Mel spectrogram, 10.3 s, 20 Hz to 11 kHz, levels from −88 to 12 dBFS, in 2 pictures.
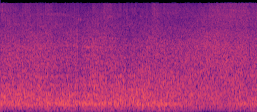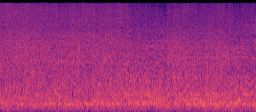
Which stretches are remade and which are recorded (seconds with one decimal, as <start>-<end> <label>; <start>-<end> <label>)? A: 0.0-3.5 remade; 3.5-5.1 recorded; 5.1-9.2 remade; 9.2-9.7 recorded; 9.7-10.3 remade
